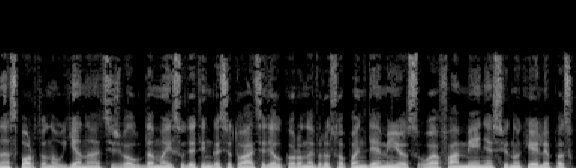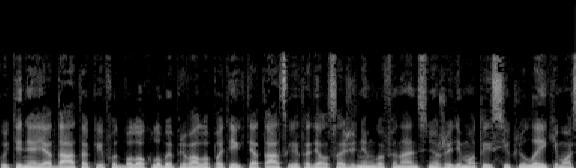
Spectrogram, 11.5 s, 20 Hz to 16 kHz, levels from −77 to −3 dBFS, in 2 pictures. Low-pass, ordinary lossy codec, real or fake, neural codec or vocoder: 10.8 kHz; MP3, 48 kbps; real; none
